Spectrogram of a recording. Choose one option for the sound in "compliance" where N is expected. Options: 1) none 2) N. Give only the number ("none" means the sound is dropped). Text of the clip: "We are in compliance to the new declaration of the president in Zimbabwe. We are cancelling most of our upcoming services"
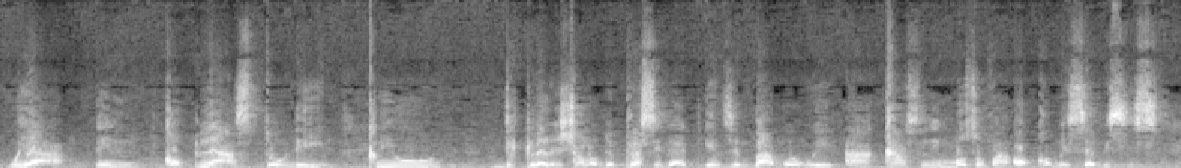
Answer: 1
